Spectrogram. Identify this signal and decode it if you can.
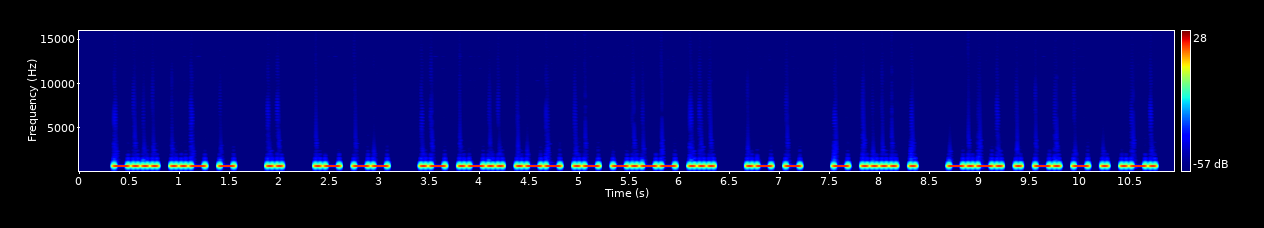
Morse code, heard as a keyed tone, about 25 wpm, 700 Hz. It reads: BUT I AM ALWAYS AT THE CENTER
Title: Sentences from Top 1000 Words - Review Part 2 - 25wpm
